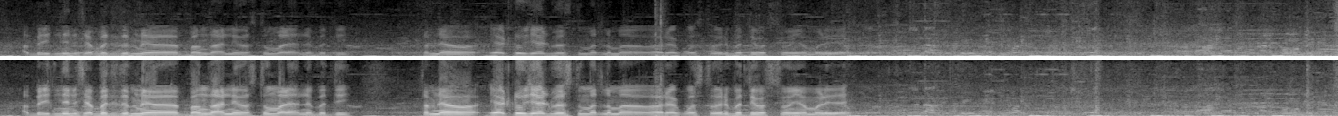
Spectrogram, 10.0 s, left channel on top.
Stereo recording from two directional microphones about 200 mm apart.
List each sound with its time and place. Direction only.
0.3 s a man's voice: 25° right (ahead or behind)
